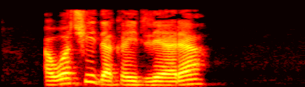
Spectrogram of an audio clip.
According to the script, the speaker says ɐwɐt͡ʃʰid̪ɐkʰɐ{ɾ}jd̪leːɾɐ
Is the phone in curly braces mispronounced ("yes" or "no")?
yes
